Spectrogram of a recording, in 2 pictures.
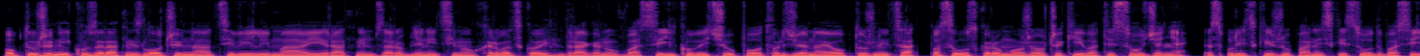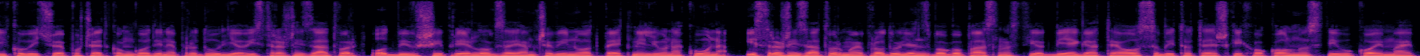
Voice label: croatian; war crimes indictment confirmed for dragan vasiljkovic

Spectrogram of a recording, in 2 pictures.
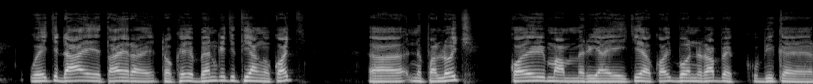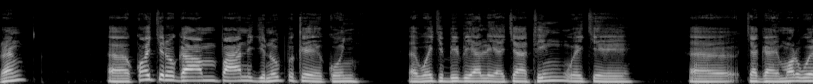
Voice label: dinka; ‘Kɔc ke Junub tɔ̈ në Kartum atɔ̈ keke cë mam’; Tɔŋ loi rɔt panë Thudän atɔ̈ ke cë juïc apɛi waan në riääkic.; SBS Dinka

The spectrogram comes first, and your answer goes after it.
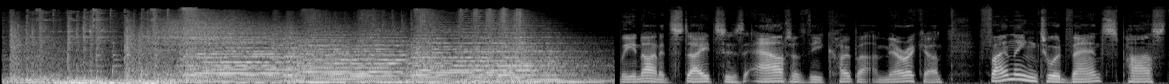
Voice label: english; The United States is out of the Copa America; SBS News

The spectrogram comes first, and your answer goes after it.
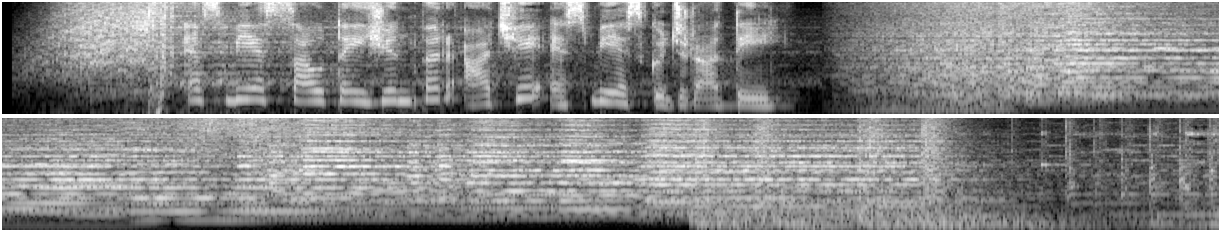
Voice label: gujarati news bulletin; SBS Gujarati News Bulletin 3 September 2024

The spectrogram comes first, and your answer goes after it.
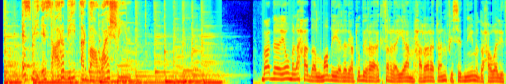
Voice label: arabic; SBS Arabic; Sydney hit by fierce lightning storm

